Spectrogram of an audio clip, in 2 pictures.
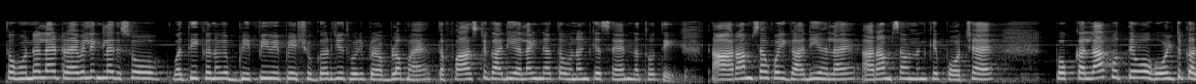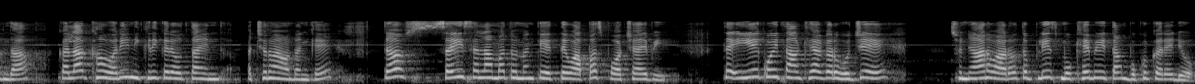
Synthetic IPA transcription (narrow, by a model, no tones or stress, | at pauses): t̪ɐɦʊnəlaːɪʈɾɛːʋɪlɪ̃ŋɡlaːɪɗɪsoʋɐd̪ʱiːkʊnokebɾiːpiʋiːpeʃʊɡəɾd͡ʑiːt̪ʰoːɽipɾaːbləmaːɦet̪ɐfaːsʈɡaːɗiɦɐlaːĩːnd̪at̪ɐʊn̤ənɪ̆kʰeːsɐɦənːɐt̪ʰot̪ḛt̪ɐaːɾaːmsãkoːiɡaːɗiɦɐlaːeaːɾaːmsãʊnənɪ̆kʰeːpɐɦʊt͡ɕaːe | poːkɐlaːkʊt̪eʊoɦoːlɖkɐ̃nd̪akɐlaːkʰːãʋɐɾinɪkɾikɐɾeɦʊt̪ãɐt͡ɕɪɾ̃oaːɦeʊn̤ənɪ̆kʰeːt̪ɐsɐɦisɐlaːmət̪ʊn̤ənɪ̆kʰeɦɪt̪eʋaːpəspɐɦʊt͡ɕaːebɪt̪ɐiẽkoːit̪ɐʋ̤ãkʰeːɐɡəɾɦʊd͡ʑe | sʊɲaːɾ̃ʋaːɾot̪ɐpliːzmũːkʰebɪɪt̪ãbʱʊkkɐɾeɗijoː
